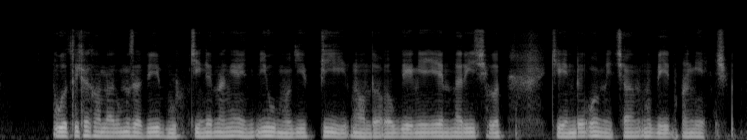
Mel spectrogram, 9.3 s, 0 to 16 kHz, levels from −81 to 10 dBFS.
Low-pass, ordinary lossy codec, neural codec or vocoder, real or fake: 7.2 kHz; none; codec, 16 kHz, 1 kbps, FunCodec, trained on Chinese and English, 50 frames a second; fake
